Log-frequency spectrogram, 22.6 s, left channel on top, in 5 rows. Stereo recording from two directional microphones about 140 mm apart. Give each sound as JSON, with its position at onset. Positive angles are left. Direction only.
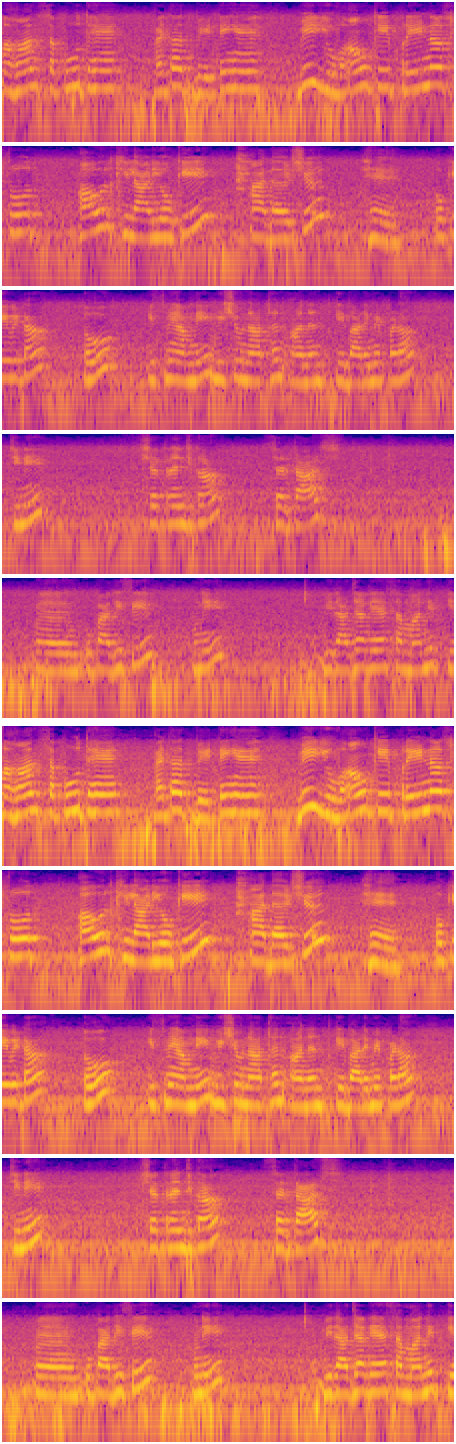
{"t": 0.0, "sound": "speech", "side_deg": -45}
{"t": 16.3, "sound": "a woman's voice", "side_deg": -40}
{"t": 18.4, "sound": "speech", "side_deg": -45}
{"t": 21.4, "sound": "speech", "side_deg": -50}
